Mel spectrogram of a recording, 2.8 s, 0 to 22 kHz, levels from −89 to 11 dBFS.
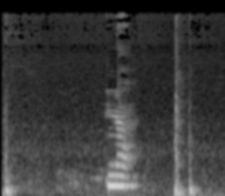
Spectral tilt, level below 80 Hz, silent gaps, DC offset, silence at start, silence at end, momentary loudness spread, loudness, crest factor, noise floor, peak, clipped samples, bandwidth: -8 dB/octave; -32 dBFS; none; under 0.1%; 0.05 s; 0.3 s; 17 LU; -16 LUFS; 16 dB; -43 dBFS; 0 dBFS; under 0.1%; 17 kHz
